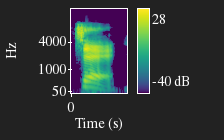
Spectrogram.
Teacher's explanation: च बोलते से हमारी जीभ दांतों से ठीक थोड़ा सा ऊपर छूती है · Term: तालू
